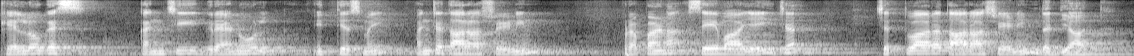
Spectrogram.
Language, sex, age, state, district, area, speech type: Sanskrit, male, 18-30, Telangana, Vikarabad, urban, read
